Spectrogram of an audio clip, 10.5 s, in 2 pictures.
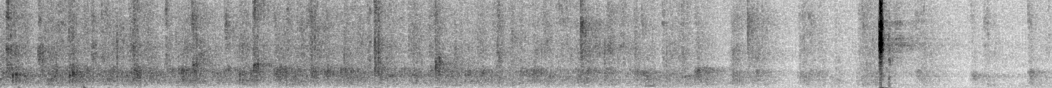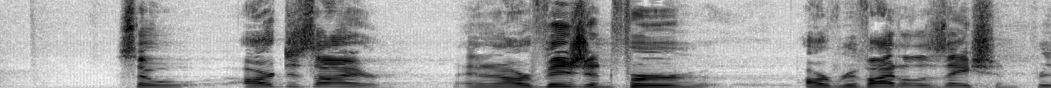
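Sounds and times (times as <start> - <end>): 
audience round of applause: 0.0 - 5.4
speech: 5.9 - 10.5.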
